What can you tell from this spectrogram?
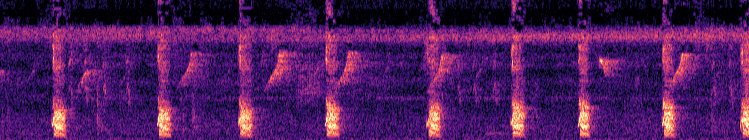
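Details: Danger warning from a squirrel, a run of short rasping chucks at about seventy per minute, slightly irregular in spacing, heard over quiet natural background noise.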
